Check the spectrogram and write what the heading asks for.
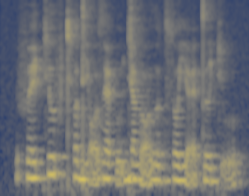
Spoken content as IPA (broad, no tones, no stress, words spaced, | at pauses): fe cɯf cʰɤdjɔ̰ zɛʔṵɟa ðɔ̰ðudso jɛ̰ tɯcṵ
